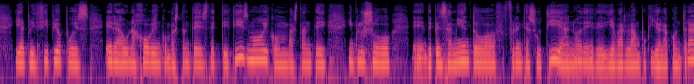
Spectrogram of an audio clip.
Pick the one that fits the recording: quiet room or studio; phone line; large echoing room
quiet room or studio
